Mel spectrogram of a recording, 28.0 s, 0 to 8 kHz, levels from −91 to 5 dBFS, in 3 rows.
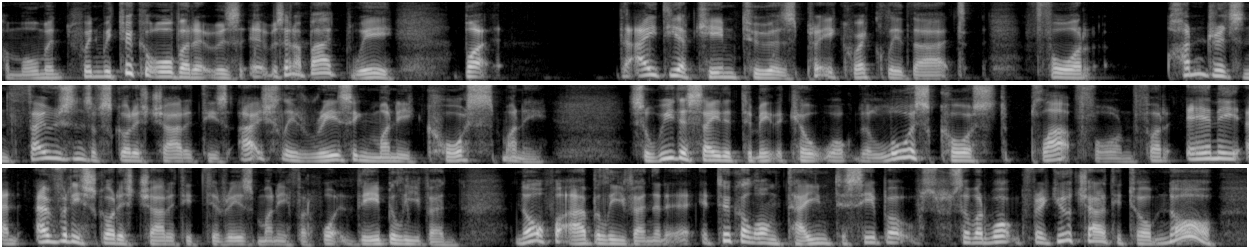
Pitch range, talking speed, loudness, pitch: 130-190 Hz, 180 wpm, -24 LUFS, 145 Hz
